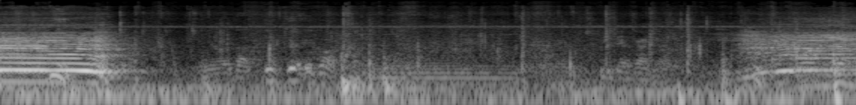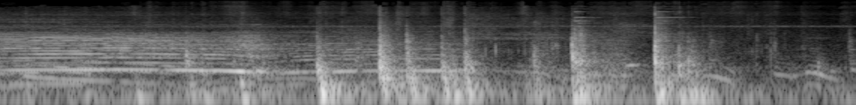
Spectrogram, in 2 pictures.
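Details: Giant cattle rampaging as it is unloaded from a truck, giving a drawn-out harmonic moo in the middle, with shorter lowing, loud knocks and bangs, men talking and background music.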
